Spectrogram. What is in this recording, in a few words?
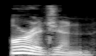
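"origin", American English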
